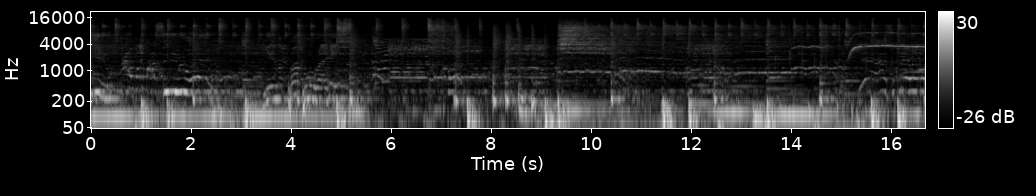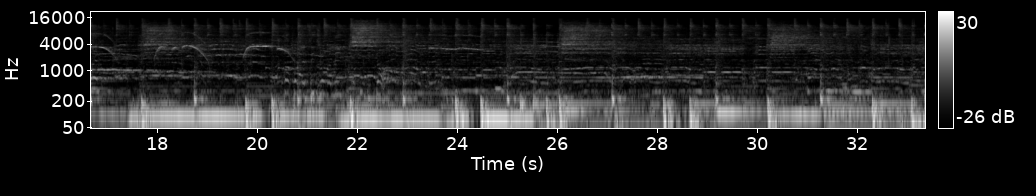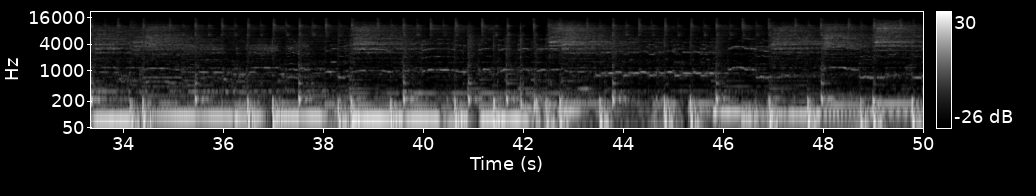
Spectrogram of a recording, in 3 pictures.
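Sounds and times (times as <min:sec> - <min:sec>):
bass guitar notes: 0:00.0 - 0:50.0
drum and cymbal strikes: 0:00.0 - 0:50.0
electric guitar: 0:00.0 - 0:50.0.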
